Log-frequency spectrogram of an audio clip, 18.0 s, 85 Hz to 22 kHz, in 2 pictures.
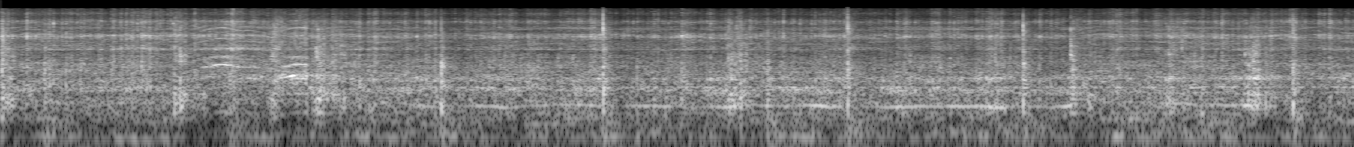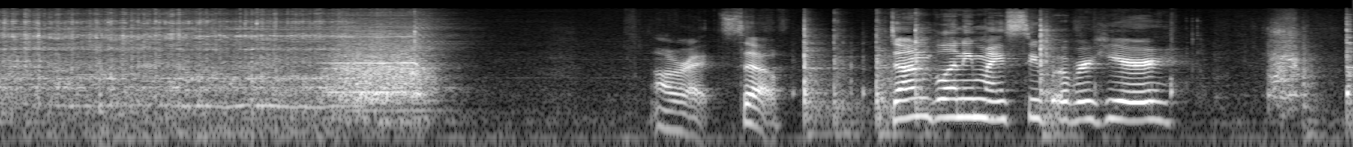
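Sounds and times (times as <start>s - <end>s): immersion blender churning liquid: 0.0s - 12.0s.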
